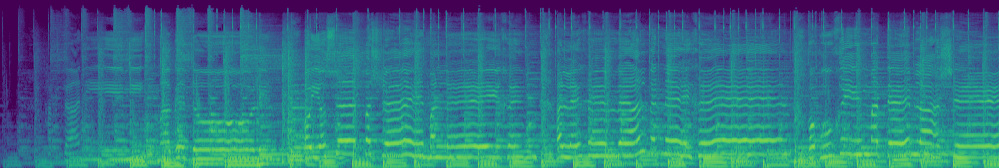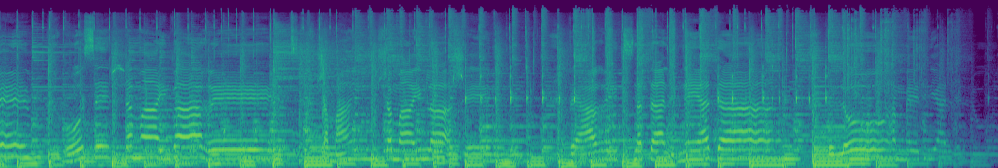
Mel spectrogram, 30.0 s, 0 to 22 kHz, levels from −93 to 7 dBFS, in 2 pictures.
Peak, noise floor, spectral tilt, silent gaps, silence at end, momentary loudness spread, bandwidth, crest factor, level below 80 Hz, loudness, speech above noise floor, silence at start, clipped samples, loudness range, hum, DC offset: 0 dBFS; -44 dBFS; -5.5 dB/octave; none; 0.25 s; 5 LU; 18.5 kHz; 14 dB; -26 dBFS; -14 LUFS; 30 dB; 0.5 s; under 0.1%; 3 LU; none; 0.4%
